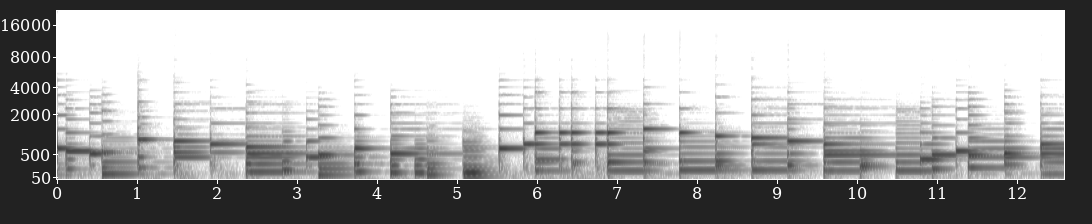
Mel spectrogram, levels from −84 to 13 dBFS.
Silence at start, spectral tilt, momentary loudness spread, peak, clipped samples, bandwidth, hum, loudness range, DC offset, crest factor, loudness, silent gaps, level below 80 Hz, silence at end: 0 s; -11 dB/octave; 6 LU; -4 dBFS; under 0.1%; 5 kHz; none; 2 LU; under 0.1%; 18 dB; -22 LUFS; none; -44 dBFS; 0 s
